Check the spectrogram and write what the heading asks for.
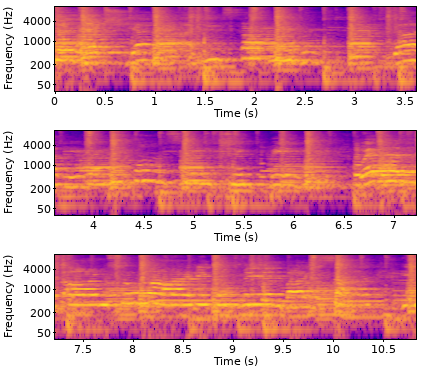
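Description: Live band playing a bluesy jazz number: a woman singing lead over drum kit, electric guitar, keyboard and saxophone, with a steady drum beat.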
